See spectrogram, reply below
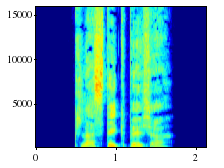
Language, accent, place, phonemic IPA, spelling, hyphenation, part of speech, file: German, Germany, Berlin, /ˈplastɪkˌbɛçɐ/, Plastikbecher, Plas‧tik‧be‧cher, noun, De-Plastikbecher.ogg
- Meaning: plastic cup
